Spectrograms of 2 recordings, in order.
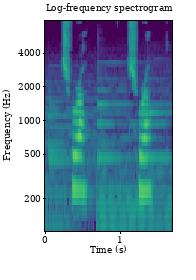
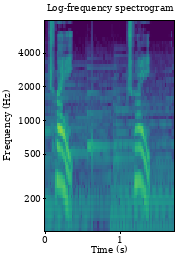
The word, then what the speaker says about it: tray: Tra, tra. 我们一部分人也习惯读成 tray, tray. 这样比较简单粗暴，对吧？其实呢 tra, tra, 有一个舌头的滑动在里面。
